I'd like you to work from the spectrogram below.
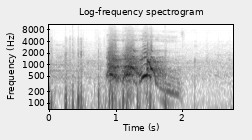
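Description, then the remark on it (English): Wolves bark in a quick cluster of three or four loud, rough yelps, preceded by a few sharp taps, with no talking over them. “Wolves can knock!”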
